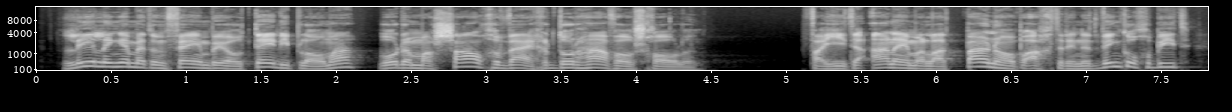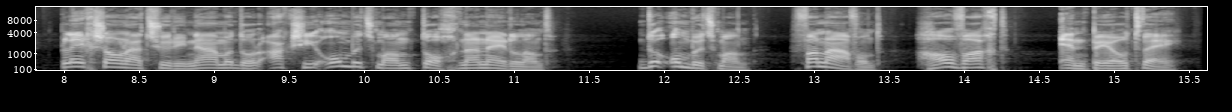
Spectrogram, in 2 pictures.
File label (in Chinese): 荷兰语男 外语 小语种 成熟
